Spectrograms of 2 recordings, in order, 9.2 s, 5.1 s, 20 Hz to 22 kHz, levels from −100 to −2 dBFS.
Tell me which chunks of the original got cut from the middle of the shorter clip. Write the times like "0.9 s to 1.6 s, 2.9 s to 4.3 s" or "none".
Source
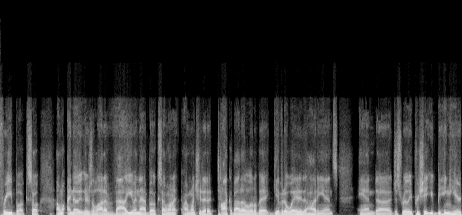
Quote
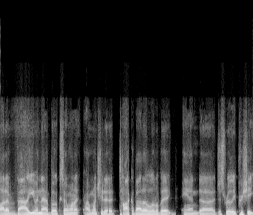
5.5 s to 7.0 s

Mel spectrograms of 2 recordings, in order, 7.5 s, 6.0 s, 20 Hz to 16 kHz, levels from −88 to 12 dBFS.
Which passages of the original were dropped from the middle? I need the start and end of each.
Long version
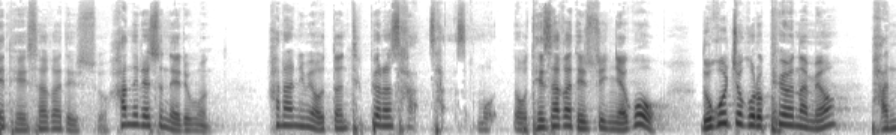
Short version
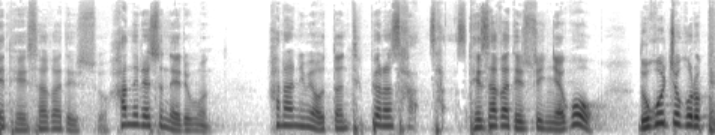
3.9 s to 4.4 s

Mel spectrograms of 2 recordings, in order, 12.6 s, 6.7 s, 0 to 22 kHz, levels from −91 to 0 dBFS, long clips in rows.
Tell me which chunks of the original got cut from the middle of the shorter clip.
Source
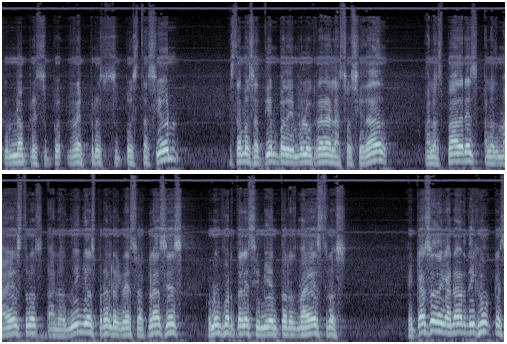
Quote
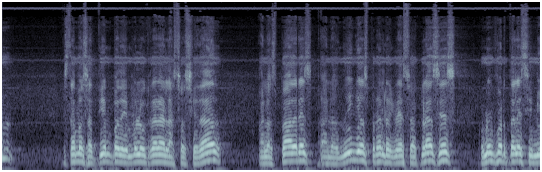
6.0 s to 6.8 s

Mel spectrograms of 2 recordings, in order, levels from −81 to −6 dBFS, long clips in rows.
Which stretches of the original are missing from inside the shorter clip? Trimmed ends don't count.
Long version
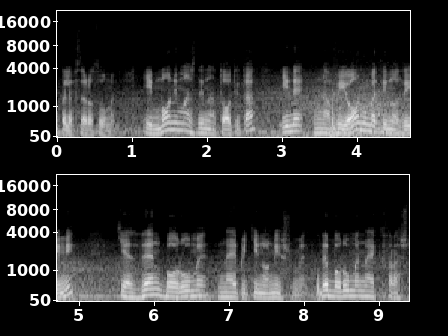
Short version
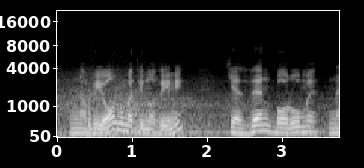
none

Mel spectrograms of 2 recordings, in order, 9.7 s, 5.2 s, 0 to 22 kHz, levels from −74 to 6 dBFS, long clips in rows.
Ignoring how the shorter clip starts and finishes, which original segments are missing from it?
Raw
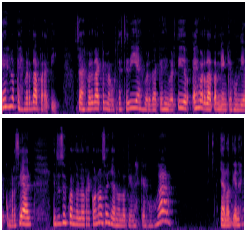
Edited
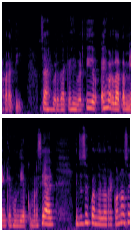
1.6 s to 2.7 s

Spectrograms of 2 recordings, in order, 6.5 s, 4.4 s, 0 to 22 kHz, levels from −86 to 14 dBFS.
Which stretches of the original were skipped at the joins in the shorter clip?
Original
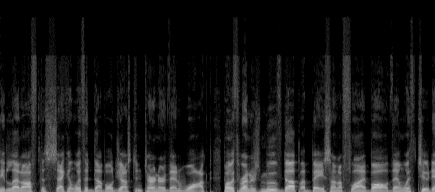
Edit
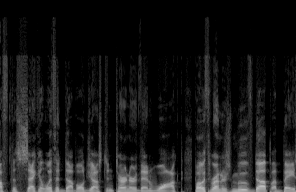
none

